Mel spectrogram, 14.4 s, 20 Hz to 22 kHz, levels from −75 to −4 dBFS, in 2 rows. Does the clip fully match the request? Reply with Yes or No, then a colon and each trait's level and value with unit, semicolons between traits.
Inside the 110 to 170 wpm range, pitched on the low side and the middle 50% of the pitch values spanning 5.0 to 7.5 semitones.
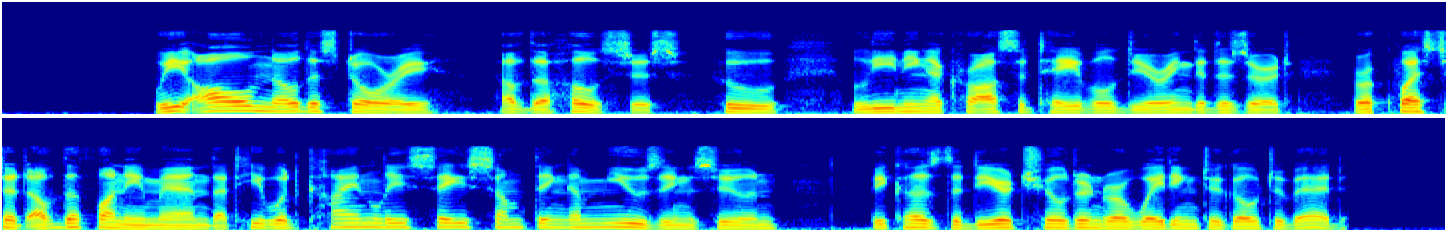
No: average, 160 wpm; low, 115 Hz; average, 3.6 semitones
